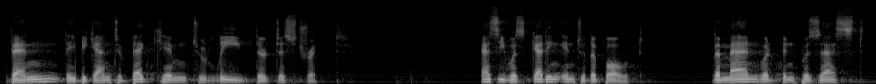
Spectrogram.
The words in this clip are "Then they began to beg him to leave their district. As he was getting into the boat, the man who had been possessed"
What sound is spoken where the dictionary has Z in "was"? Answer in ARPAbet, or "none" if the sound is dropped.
Z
